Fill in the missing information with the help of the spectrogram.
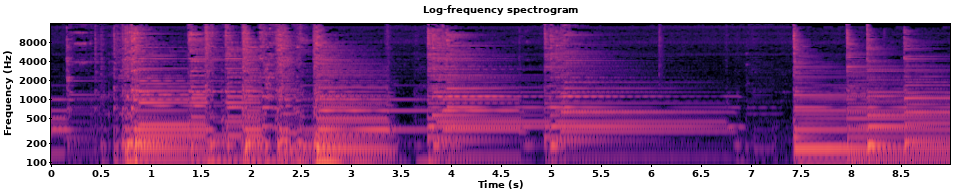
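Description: Aria G400 dreadnought acoustic guitar played fingerstyle. A quick run of plucked notes comes first, then a chord is left to ring and slowly fade for about three seconds, and a new chord is struck near the end.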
